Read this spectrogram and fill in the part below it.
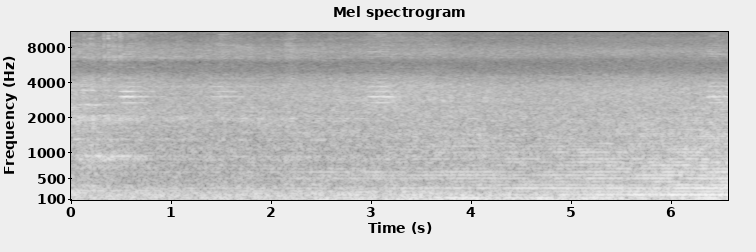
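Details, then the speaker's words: LG 15 kg washing machine after replacing drum bearing and spider bracket: low steady hum building gently, no rumble, knocking or grinding; drum rotation smooth. "halus karena pikir jalan ya enggak kedengaran suaranya halus."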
